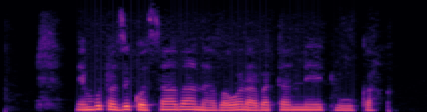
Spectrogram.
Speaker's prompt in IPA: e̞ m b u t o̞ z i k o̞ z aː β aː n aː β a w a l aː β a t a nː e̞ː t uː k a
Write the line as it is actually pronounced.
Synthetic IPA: e̞ m b u t o̞ z i k o̞ s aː β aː n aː β a w a l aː β a t a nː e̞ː t uː k a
